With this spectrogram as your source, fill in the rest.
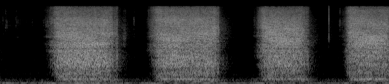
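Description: A thin foam shoe insole with a grey fabric top, lying on a towel beside a second insole, is scrubbed along its length with a wooden-handled stiff bristle brush. Four separate brushing strokes come about once a second, each a bright, airy scratching hiss with almost no low end, with short quiet gaps between them.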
